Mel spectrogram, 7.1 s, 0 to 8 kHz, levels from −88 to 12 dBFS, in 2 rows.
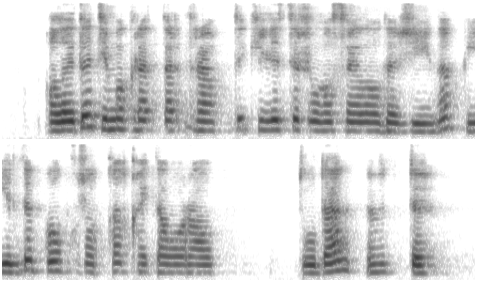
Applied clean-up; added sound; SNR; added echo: neural mask model DeepFilterNet 3.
